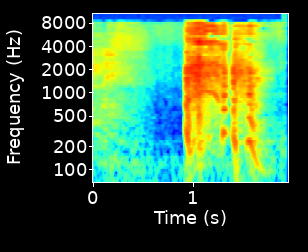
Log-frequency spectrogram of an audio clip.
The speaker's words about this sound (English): Forgive my cough, please.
